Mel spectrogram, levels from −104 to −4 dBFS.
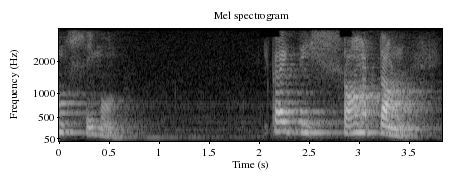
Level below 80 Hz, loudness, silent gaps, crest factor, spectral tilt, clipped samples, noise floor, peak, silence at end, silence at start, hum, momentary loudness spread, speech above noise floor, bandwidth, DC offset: -68 dBFS; -35 LUFS; none; 22 dB; -5.5 dB/octave; under 0.1%; -70 dBFS; -16 dBFS; 0.1 s; 0 s; none; 12 LU; 36 dB; 4 kHz; under 0.1%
